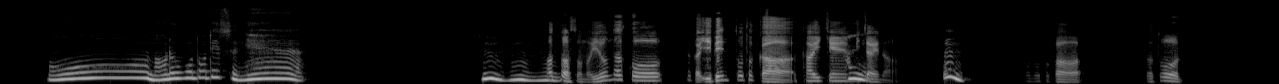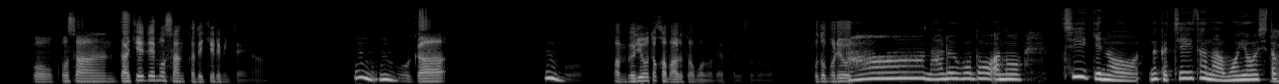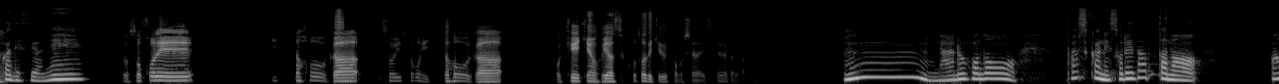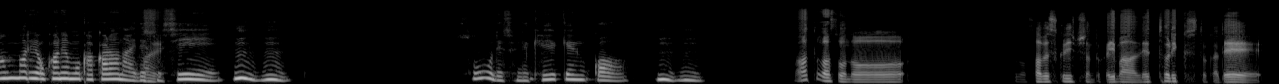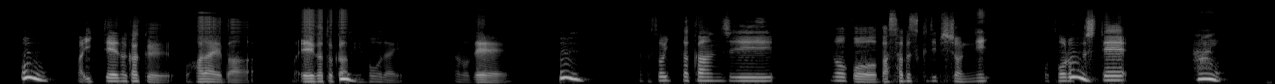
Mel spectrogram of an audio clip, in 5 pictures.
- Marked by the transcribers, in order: other background noise
- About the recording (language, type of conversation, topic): Japanese, advice, 簡素な生活で経験を増やすにはどうすればよいですか？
